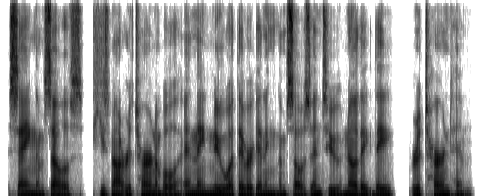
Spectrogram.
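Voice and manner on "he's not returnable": ordinary talk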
